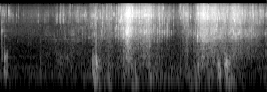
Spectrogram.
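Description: Oysters rattling and grinding against each other inside a plastic mesh oyster bag as it is shaken and turned in shallow seawater, with water sloshing. It starts about a second and a half in and is loudest at about two and three seconds in. Shaking the bag breaks off part of the oysters' fresh shell growth so they grow round.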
